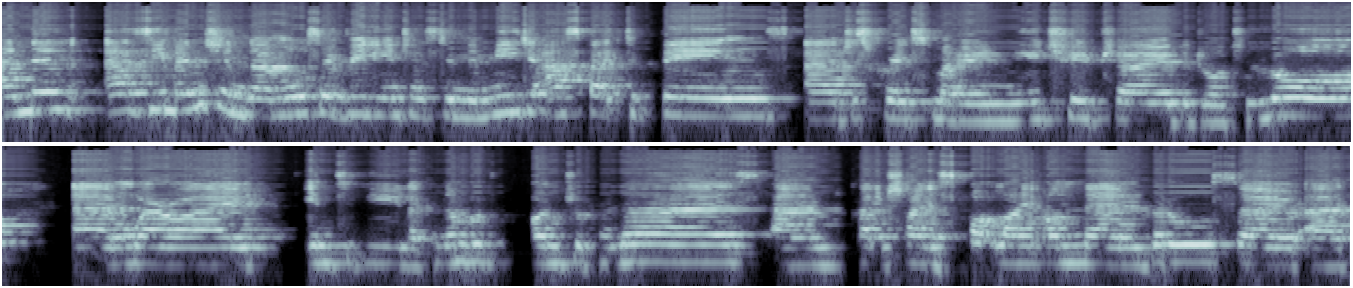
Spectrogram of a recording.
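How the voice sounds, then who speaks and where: Speaking with a British accent, a woman talks at a fairly quick pace with hardly any pauses, her fairly high voice held to fairly even intonation. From UK. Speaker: corporate lawyer. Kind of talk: casual interview chat.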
